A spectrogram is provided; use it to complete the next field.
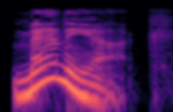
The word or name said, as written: manioc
